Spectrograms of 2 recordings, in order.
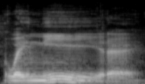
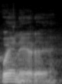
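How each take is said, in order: First: The middle vowel is a long I sound. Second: The middle vowel is a short E sound. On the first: It marks the verb as fourth conjugation. The speaker calls it right. "that strong, long I sound" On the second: It would mark the verb as third conjugation. The speaker calls it wrong. "not wainere"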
